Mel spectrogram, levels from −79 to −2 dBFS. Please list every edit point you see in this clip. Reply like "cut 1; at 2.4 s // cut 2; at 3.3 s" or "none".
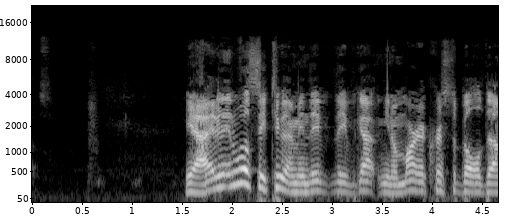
none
